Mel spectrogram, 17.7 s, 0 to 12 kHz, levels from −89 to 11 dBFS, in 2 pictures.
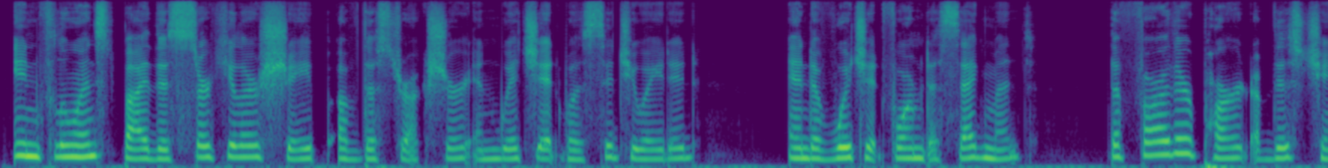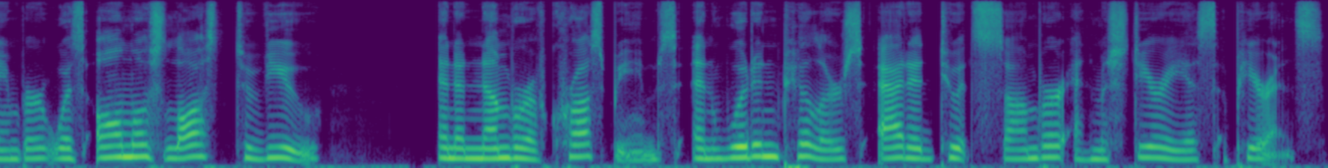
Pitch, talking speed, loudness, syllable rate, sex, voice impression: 205 Hz, 160 wpm, -19 LUFS, 4.6 syllables/s, female, feminine, adult-like, tensed, powerful, slightly clear, slightly raspy, intellectual, calm, elegant, lively, slightly strict, slightly sharp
